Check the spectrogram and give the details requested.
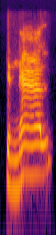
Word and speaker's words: canal: Similarly, in believe, canal, suggest. Now these words receive a stress on their second syllable. Leave is stressed in canal, nal is stressed in suggest, jest is stressed.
